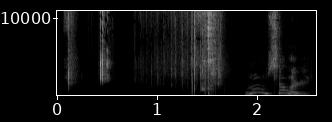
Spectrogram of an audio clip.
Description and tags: I Just Broke Some Old Brown Celery And It Left A Nice Refreshing Sent On My Hands. Anyways It Makes A Bone Crunch Sound I Guess
celery, crunch, crack, break, bone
